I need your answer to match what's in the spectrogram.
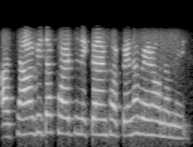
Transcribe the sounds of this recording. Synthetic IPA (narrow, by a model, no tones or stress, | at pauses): ɐsãːbʱɪt̪ɐkɐɾt͡ɕnɪkəɾəɽ̃kʰãːpenaʋeːɽ̃oʊnəmẽː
